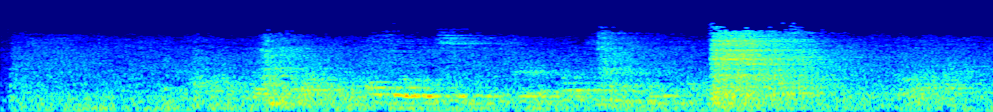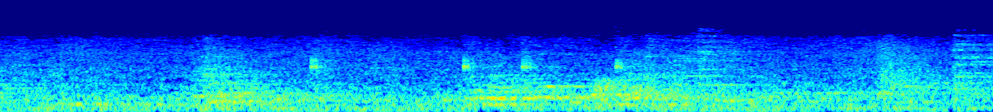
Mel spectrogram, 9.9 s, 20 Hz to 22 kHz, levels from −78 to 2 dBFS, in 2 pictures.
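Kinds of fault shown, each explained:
MP3 compression: a bit-starved encoder, likely MP3 near 48 kbps, cut everything above 10.5 kHz and dropped weak lines, leaving dull, watery sound throughout.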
